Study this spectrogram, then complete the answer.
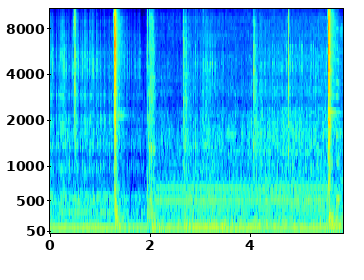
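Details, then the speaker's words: LG 7 kg turbo drum top-loading washer on spin, pulsator turns but drum doesn't: steady low motor hum with sharp clunks as the drain motor/clutch actuator catches and suddenly releases; faulty drain motor, fixed by replacement. "you can understand the sound coming from where this one this clutch assemble this one and from the drain motor it's uh catching and again suddenly releasing that's mean it's it's gone already"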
